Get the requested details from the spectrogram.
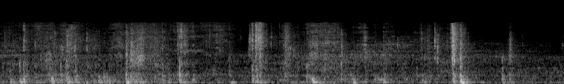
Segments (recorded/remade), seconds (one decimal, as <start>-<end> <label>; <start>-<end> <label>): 0.0-1.5 recorded; 1.5-2.4 remade; 2.4-5.6 recorded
